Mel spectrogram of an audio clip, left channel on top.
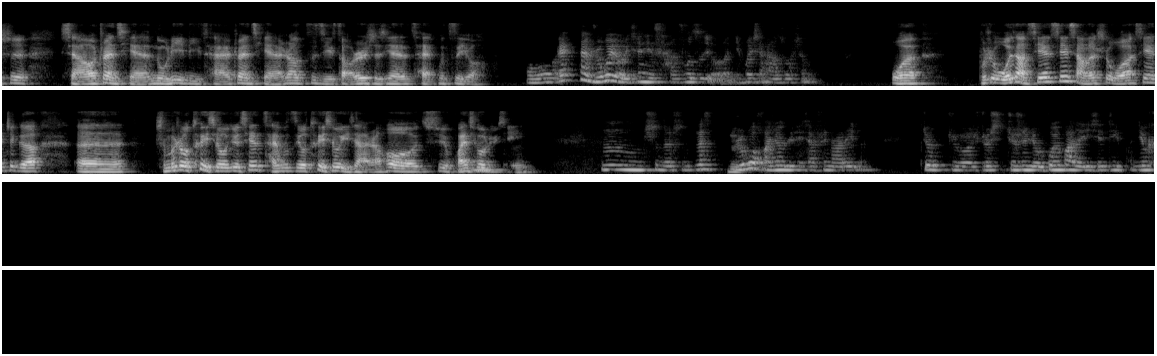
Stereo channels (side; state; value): right; silent; 61 dB below the other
